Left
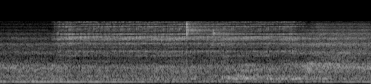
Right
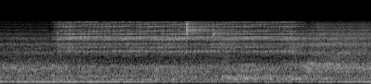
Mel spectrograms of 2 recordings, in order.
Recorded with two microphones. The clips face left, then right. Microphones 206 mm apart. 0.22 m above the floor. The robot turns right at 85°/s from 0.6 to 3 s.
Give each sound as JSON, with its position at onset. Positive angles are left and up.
{"t": 1.9, "sound": "a clink", "side_deg": -20, "distance_m": 0.9}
